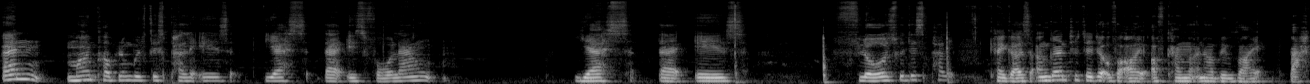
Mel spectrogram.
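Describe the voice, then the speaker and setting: This man speaks with a Birmingham accent and a fairly high voice, with ordinary pitch variation. His pace is fairly slow, broken by long, frequent pauses. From Birmingham, England. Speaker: makeup vlogger. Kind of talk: makeup tutorial and review. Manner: speaking up louder.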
